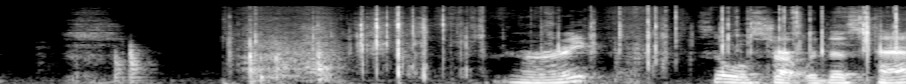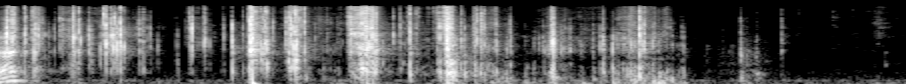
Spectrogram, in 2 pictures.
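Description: A foil card pack crinkles and rustles in hands.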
